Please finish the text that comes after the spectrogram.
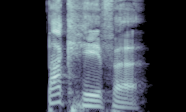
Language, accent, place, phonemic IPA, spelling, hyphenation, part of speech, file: German, Germany, Berlin, /ˈbakˌheːfə/, Backhefe, Back‧he‧fe, noun, De-Backhefe.ogg
- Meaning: baker's yeast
